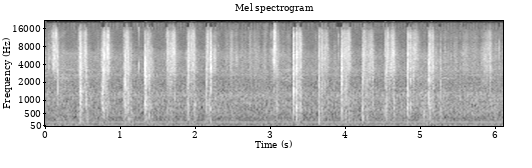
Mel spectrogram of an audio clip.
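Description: Tarot cards are shuffled by hand in a quick run of about twenty crisp riffling bursts, close but quiet, with no talk.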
